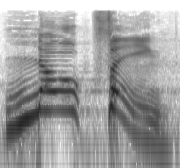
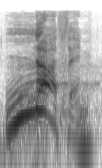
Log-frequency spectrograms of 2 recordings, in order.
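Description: First: NO THING drawn out as two words, high; split into two words. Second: NOTHING as one word, pitched up. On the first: Preacher quoting Luke on God's power, split emphatically. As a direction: hold a long high NO, then THING. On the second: Preacher quoting Luke on God's power, one word. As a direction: hit NOTHING whole, with a short first vowel. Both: Shown as a demonstration. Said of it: "made up of two words".

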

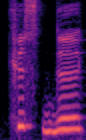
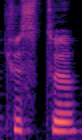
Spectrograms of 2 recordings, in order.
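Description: First: Küstü said like küsdü; wrong soft d. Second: Küstü with a crisp t; correct hard t. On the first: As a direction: say Küstü with a voiced d. (yanlış, yumuşak d ile) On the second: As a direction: say küstü with a sharp t. (doğru, sert t ile) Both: Shown as a demonstration. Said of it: "Dört D değildir".

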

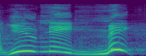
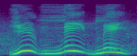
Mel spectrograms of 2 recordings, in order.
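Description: First: Slow, loud, with a laugh; drawn out through laughter; laughing passionate call, much higher. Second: Loud, high and slow; drawn out with passion. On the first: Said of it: "You tell 'em back right now". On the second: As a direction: passionate slow call, much higher and louder. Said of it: "Say it with some passion". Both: Shown as a demonstration.

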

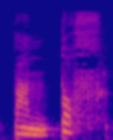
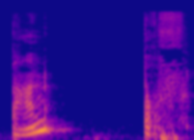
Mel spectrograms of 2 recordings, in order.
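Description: First: Said in the usual way. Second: "Pantof" in two separated syllables, pan - tof; despărțit în silabe. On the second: Shown as a demonstration. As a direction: split "Pantof" with a long gap after pan. („Pantof” rostit rar, pe silabe: pan - tof) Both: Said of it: "Despărțim în".

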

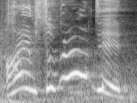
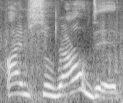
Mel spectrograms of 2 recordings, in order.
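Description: First: High, drawn-out panicked cry. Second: Slow, dismayed realization; alarmed. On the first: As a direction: wail it high and slow in real alarm. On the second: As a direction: stretch it out in dismay. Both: Real, not acted. Swarmed by enemies in game.

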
